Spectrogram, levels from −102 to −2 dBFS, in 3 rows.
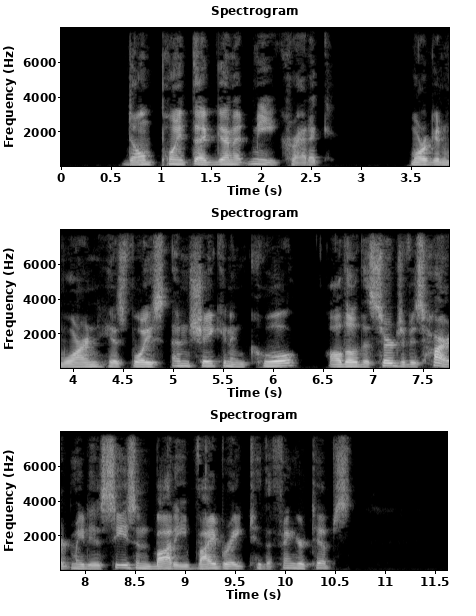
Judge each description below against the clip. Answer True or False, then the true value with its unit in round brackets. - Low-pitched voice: True (115 Hz)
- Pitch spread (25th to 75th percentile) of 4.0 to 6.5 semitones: False (3.0 semitones)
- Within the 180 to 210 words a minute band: False (150 wpm)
